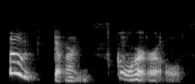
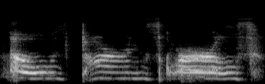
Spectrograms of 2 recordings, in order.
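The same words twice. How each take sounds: First: It is said in a silly voice. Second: It is said in an angry voice.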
